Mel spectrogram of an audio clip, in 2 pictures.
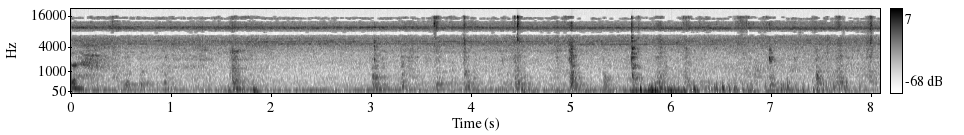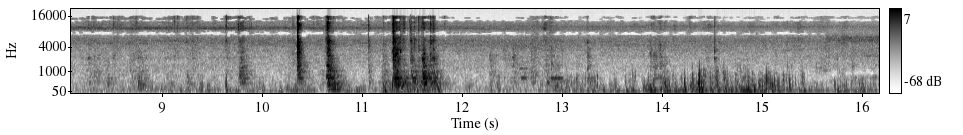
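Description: A pry tool scraping along a 1972 Chevy C10's door window channel, working rusty metal retaining clips and hardened old weatherstrip loose. Scattered scrapes and clicks, with a quick run of sharper clicks and snaps a little after ten seconds in.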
